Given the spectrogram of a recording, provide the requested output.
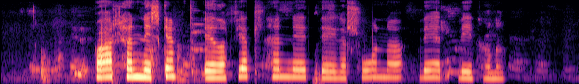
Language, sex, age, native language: Icelandic, female, 18-19, Icelandic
